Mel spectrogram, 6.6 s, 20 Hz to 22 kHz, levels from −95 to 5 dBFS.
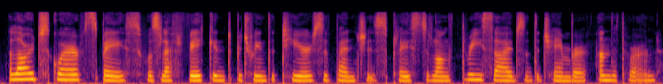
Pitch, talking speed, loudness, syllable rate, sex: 220 Hz, 200 wpm, -18 LUFS, 5.2 syllables/s, female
